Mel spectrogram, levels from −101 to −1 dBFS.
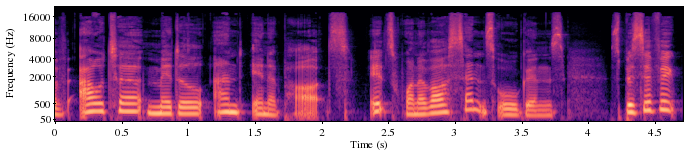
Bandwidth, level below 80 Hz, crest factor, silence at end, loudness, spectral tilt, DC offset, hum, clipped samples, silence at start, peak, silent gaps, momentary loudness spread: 18 kHz; -58 dBFS; 18 dB; 0.05 s; -23 LUFS; -5.5 dB/octave; under 0.1%; none; under 0.1%; 0 s; -4 dBFS; none; 10 LU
